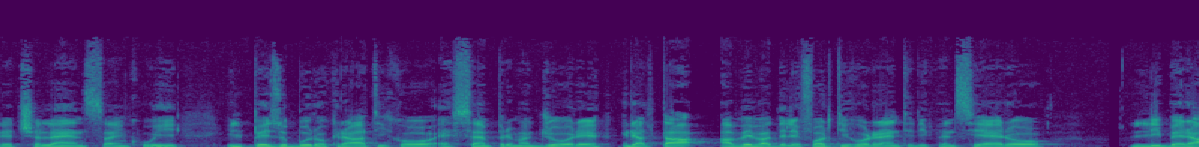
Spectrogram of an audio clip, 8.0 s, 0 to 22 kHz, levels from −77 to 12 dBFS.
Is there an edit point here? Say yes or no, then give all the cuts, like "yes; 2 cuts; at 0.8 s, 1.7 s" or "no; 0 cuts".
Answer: yes; 2 cuts; at 2.9 s, 4.1 s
